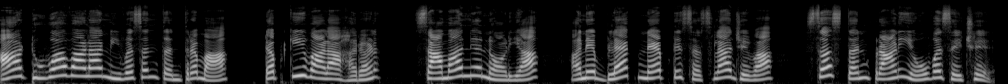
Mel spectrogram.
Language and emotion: Gujarati, neutral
